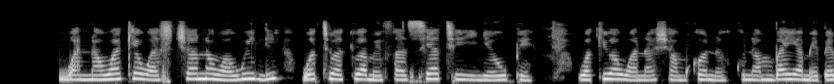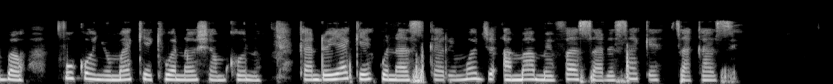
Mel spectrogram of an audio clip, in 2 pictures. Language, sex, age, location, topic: Swahili, male, 36-49, Nakuru, health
